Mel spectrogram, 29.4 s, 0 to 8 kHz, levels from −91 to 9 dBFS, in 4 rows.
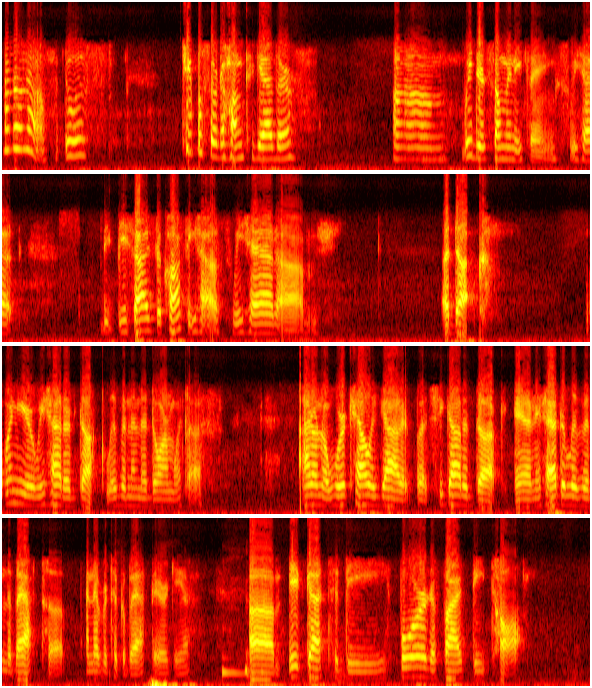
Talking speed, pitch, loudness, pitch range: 155 wpm, 175 Hz, -18 LUFS, 155-215 Hz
